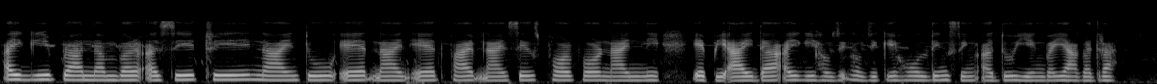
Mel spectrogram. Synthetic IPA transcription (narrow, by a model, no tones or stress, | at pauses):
ɐjɡipɾanːɐmbɐɾɐ̰sitʰɾinajntuet̚najnʔet̚pʰajb̚ʱnajnsikspʰoɾpʰoɾnajnːiepiʔajdɐɐ̰jɡiɦɐwzik̚hɐwzikːiɦoldiŋsiŋɐ̰dujeŋbɐjaɡɐdɾa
